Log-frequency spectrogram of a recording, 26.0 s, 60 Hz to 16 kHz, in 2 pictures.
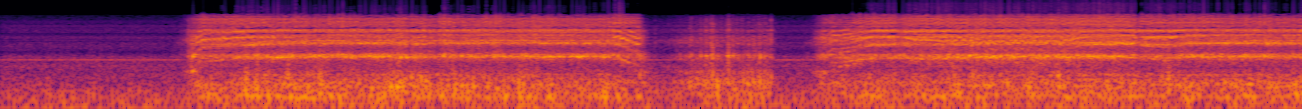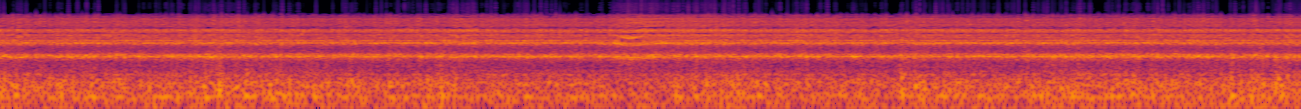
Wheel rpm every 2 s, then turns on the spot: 0, 180, 230, 90, 130, 210, 230, 230, 230, 230, 230, 230, 230.
6-8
